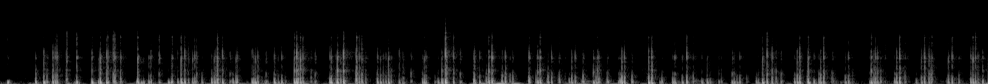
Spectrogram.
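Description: Long nails tap rapidly and steadily on the back of a lilac silicone-covered phone case on a phone, hand-sized and solid, held in both hands. The taps are soft, dull thuds with muted, low-heavy body and faint clicky edges, each dying away almost instantly in a continuous patter.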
